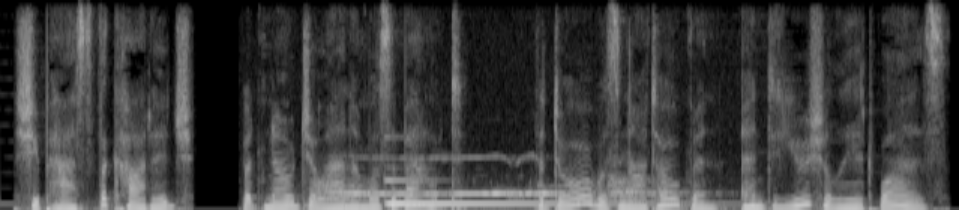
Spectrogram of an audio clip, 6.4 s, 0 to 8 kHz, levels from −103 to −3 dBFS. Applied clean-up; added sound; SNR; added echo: none; Dog + Marimba, xylophone; 5 dB; none.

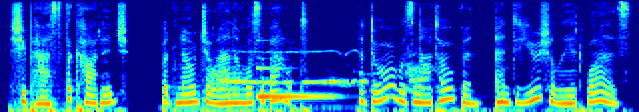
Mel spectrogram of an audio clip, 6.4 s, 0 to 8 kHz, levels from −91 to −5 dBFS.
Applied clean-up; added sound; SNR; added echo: classical method spectral subtraction.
